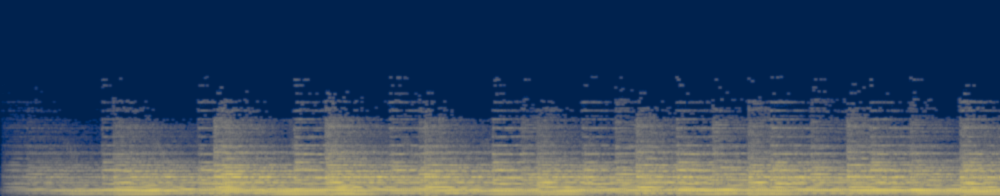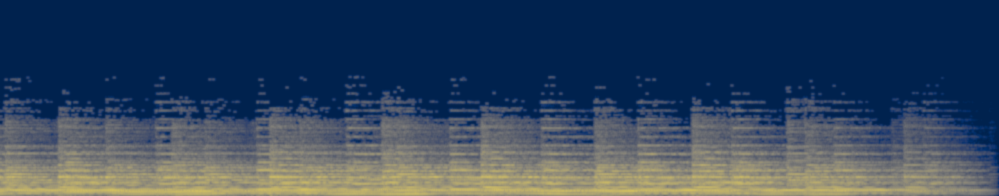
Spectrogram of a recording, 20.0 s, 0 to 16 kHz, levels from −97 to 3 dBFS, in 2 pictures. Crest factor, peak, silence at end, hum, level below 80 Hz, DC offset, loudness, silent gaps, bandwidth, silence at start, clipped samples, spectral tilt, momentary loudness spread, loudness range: 14 dB; -2 dBFS; 0.15 s; none; -50 dBFS; under 0.1%; -16 LUFS; none; 8.2 kHz; 0.1 s; under 0.1%; -5.5 dB/octave; 6 LU; 1 LU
